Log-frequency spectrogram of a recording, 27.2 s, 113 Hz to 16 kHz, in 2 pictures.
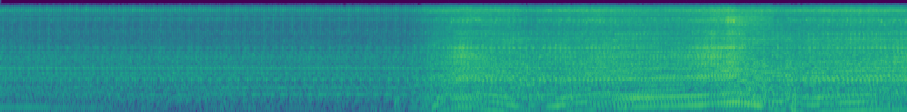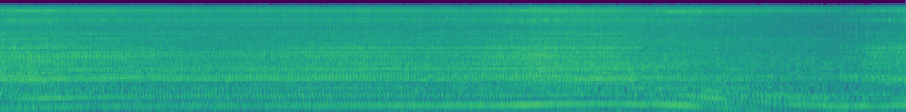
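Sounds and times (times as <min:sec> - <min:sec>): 
car driving: 0:05.8 - 0:27.1.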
